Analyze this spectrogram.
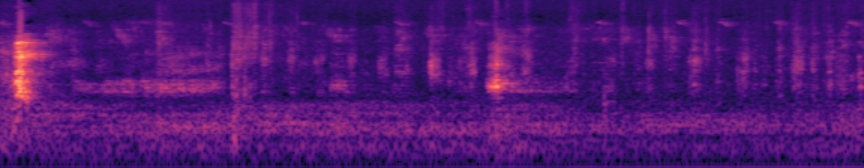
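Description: Dogs playing: one gives a loud, short, sharp bark or yelp just after the start and another, smaller one about five seconds in.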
